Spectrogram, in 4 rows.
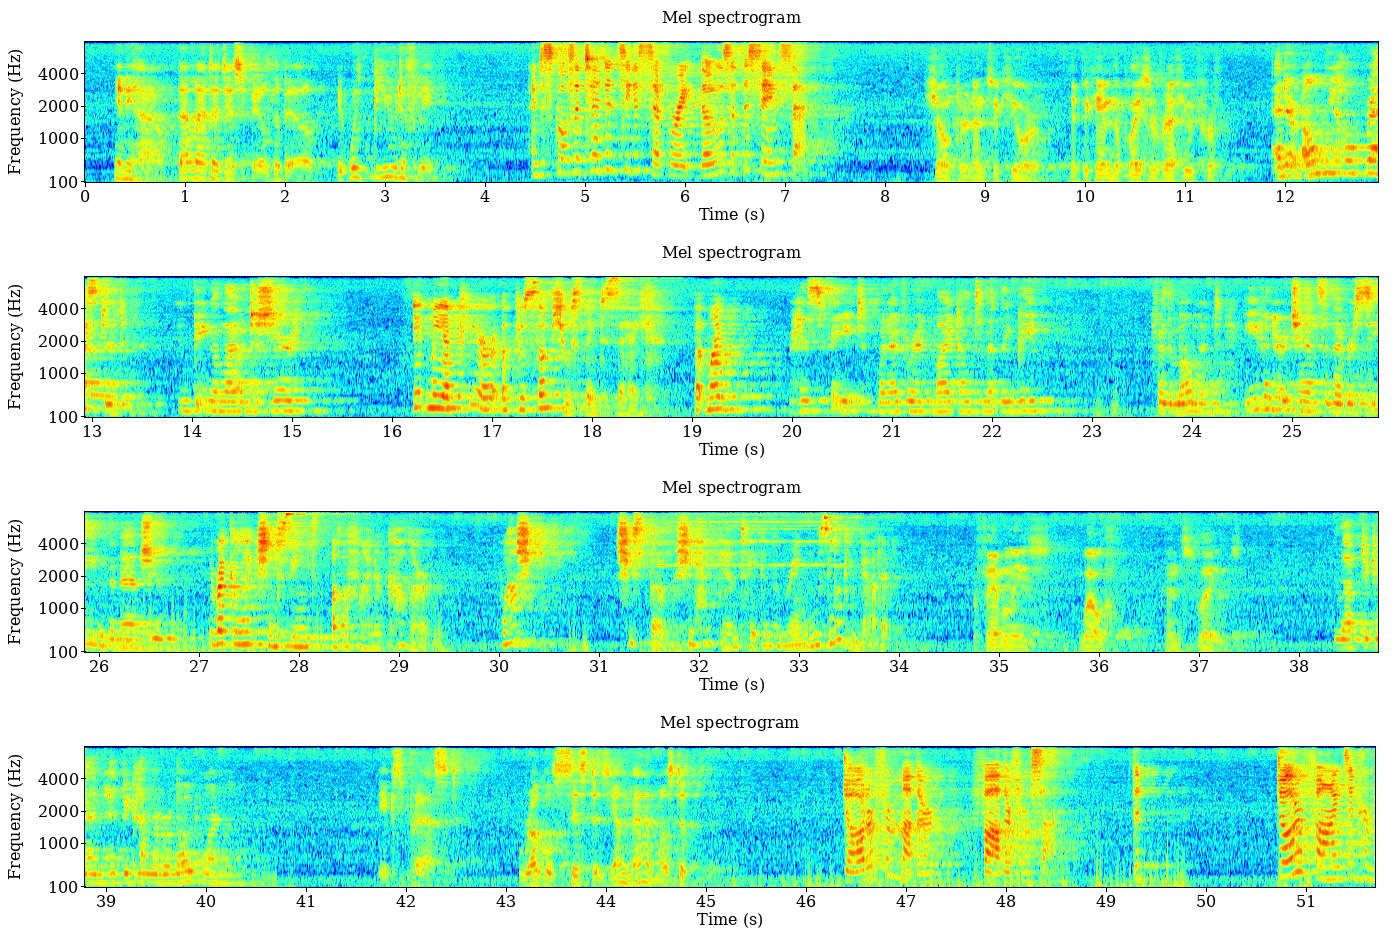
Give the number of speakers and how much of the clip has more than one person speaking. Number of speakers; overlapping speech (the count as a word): five, no overlap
